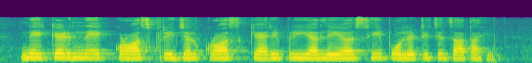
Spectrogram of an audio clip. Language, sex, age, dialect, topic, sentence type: Marathi, female, 18-24, Standard Marathi, agriculture, statement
